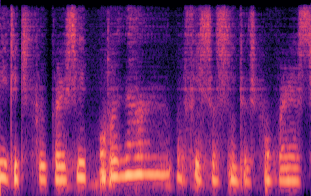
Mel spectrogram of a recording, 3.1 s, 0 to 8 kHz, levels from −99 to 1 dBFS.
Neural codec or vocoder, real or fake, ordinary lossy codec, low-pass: codec, 44.1 kHz, 0.9 kbps, DAC; fake; none; 7.2 kHz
